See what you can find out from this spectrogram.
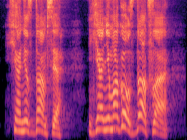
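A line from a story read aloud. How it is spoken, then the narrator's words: Shouting, convincing herself. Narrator (Russian): закричала Тина, больше убеждая себя, чем отвечая на вопрос Энкиду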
